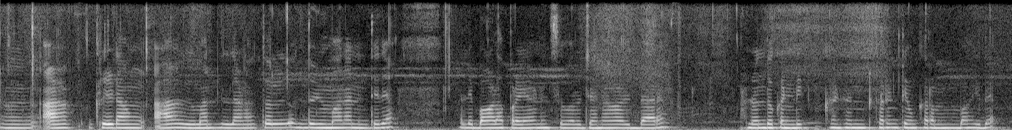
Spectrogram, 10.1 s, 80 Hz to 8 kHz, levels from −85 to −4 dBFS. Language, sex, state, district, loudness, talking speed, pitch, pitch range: Kannada, female, Karnataka, Belgaum, -20 LUFS, 65 wpm, 225 Hz, 220-230 Hz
